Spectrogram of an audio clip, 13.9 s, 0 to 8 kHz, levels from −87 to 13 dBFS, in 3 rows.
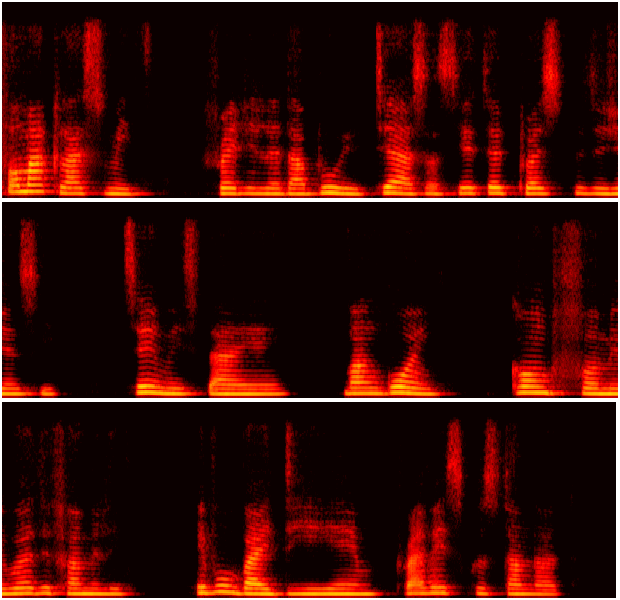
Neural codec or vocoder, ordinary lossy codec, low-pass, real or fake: codec, 24 kHz, 0.5 kbps, DualCodec; none; 7.2 kHz; fake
